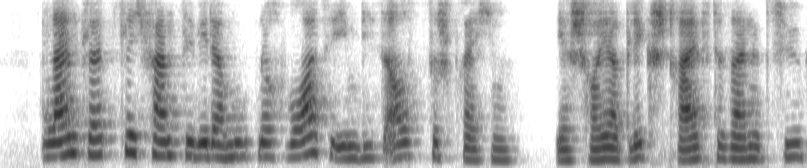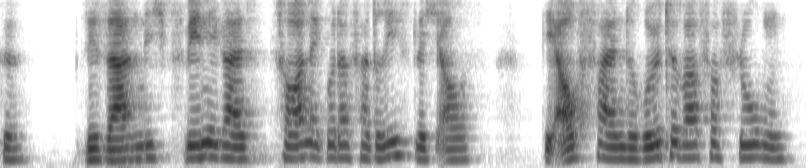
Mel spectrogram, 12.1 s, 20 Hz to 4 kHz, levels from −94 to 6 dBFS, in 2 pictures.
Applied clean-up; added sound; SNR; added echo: neural mask model DeepFilterNet 3.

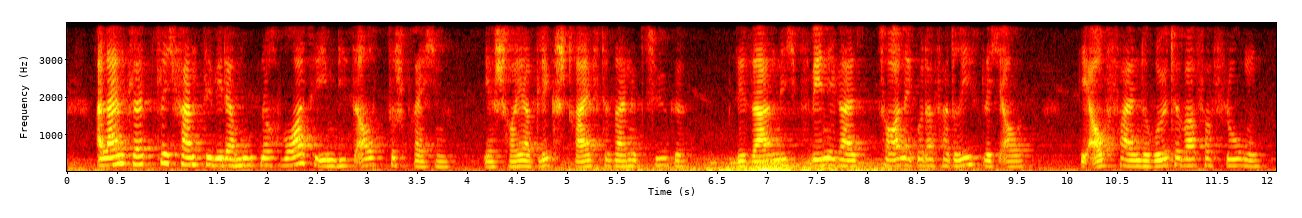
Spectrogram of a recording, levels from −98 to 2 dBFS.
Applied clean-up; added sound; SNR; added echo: none; Thunder / Rain; 4 dB; reverberation time 2.2 s.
